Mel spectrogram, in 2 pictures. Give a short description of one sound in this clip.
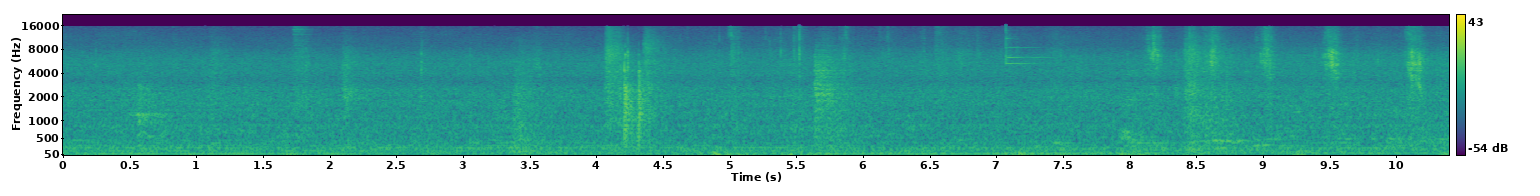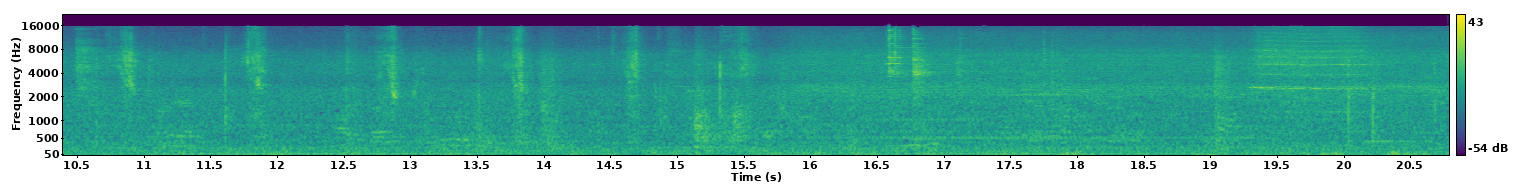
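A knife scrapes and cuts along ribs of raw meat.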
